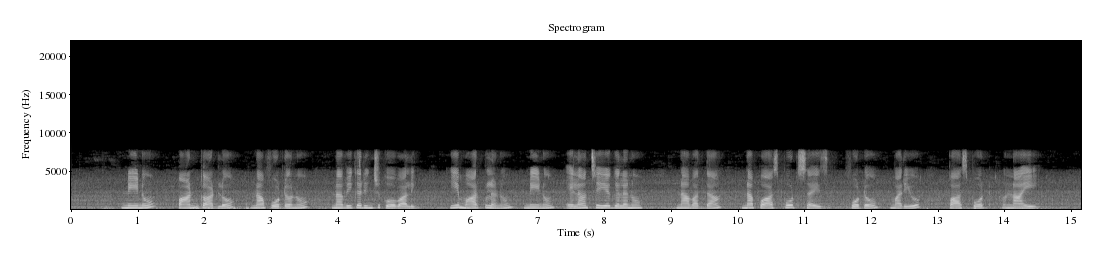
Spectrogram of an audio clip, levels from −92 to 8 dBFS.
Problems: constant background noise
